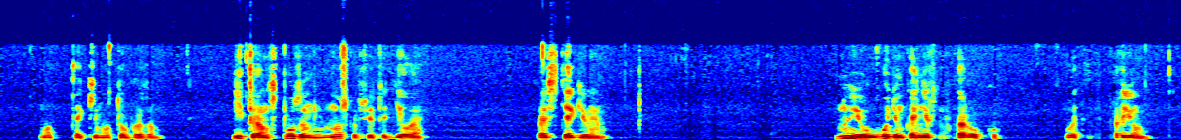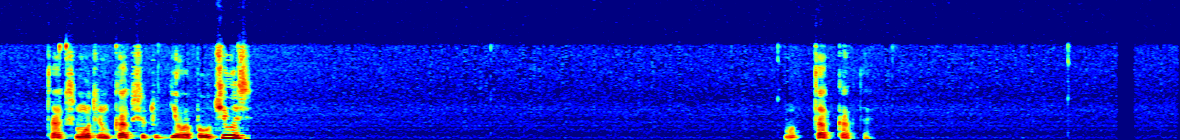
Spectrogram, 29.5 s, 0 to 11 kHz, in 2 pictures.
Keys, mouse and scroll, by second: 0.5 click, 3.2 click, 7.2 middle click, 8.2-8.6 scroll down 1, 8.8 shift+middle click, 11.0 click, 13.4 middle click, 15.8 click, 16.5-16.9 scroll down 2, 16.9 middle click, 18.9-19.5 scroll up 3, 21.0 click, 26.0 click.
